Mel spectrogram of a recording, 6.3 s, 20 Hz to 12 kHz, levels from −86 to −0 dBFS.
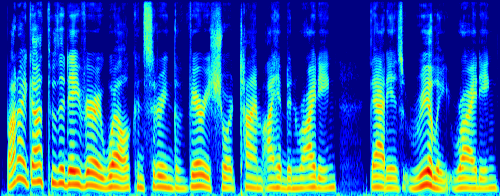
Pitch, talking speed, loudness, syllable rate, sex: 180 Hz, 190 wpm, -20 LUFS, 5.1 syllables/s, female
